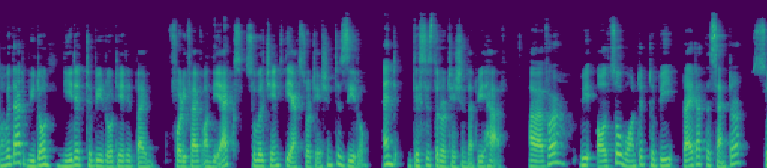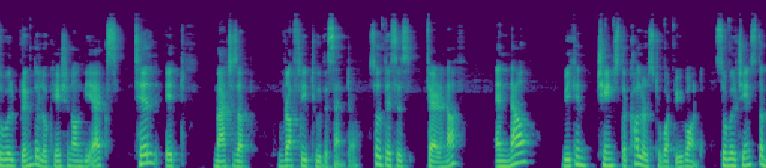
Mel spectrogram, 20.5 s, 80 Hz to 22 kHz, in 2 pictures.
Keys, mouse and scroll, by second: 2.9-4.3 drag, 10.7-15.4 shift+drag, 18.4 click, 19.2 click, 19.8 click.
